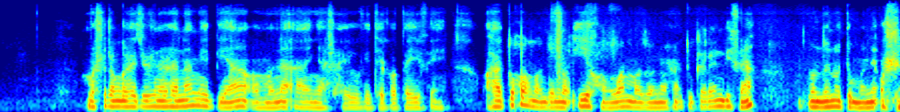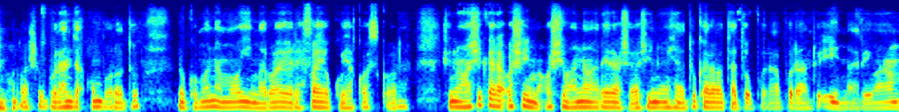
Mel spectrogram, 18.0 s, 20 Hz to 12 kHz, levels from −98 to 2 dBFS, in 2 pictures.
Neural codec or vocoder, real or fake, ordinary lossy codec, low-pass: none; real; Opus, 24 kbps; 10.8 kHz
